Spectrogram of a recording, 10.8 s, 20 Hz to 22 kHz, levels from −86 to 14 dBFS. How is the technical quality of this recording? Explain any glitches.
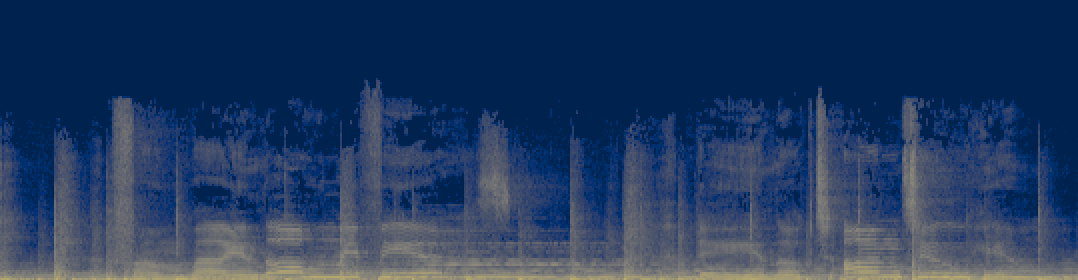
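The recording suffers from DAB burbling in three bursts: 3.42 to 4.03 s, 6.64 to 6.76 s, and 8.28 to 8.64 s. Weak reception lets a small fraction of bit errors, well under one percent, slip past error correction into the MP2 data. Corrupted samples put short blips of noise in single sub-bands, and corrupted scale factors make sub-bands leap in level for up to a frame, giving short blips of noise over the sound.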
